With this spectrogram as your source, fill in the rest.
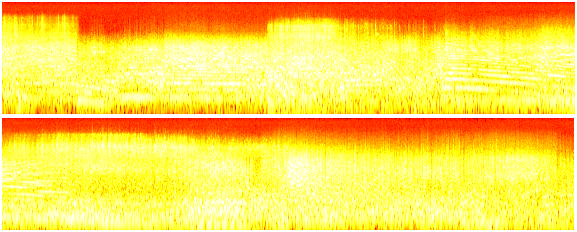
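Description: World War II propeller aircraft engines roar loudly and continuously as planes pass, the drone rising and falling with sweeping pitch changes throughout, with no voices present.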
